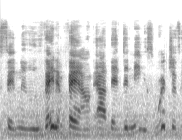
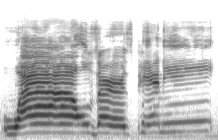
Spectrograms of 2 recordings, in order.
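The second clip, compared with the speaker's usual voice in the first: mock exclamation; 2 semitones higher, 8 dB louder, much slower than usual. Mocking exclamation.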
